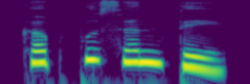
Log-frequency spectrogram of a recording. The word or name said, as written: ಕಪ್ಪುಸಂತೆ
